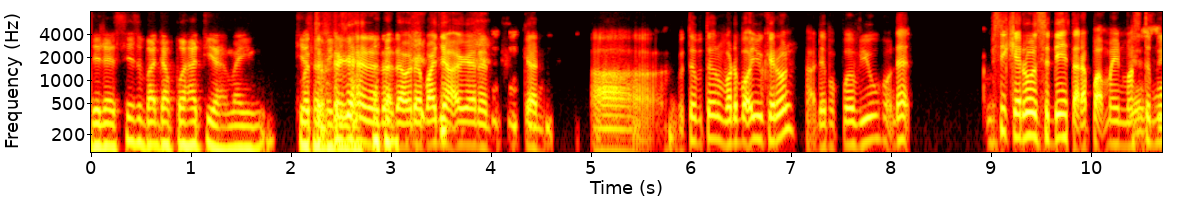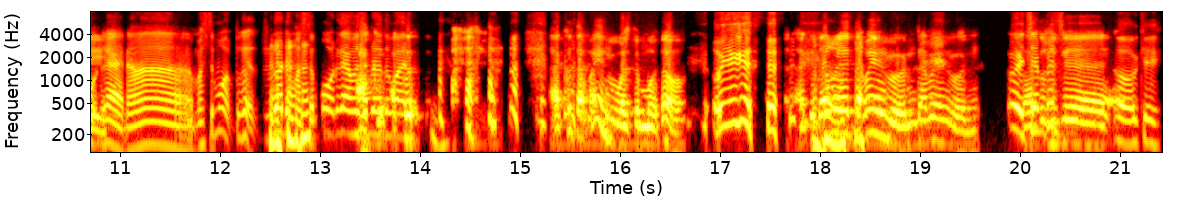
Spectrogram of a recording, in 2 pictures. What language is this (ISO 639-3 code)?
msa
